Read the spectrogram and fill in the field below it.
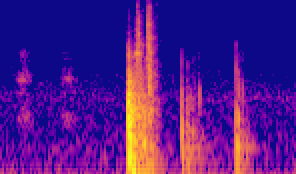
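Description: A wooden door swings shut with a clunk.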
